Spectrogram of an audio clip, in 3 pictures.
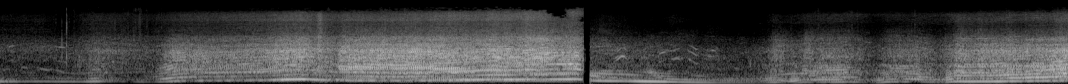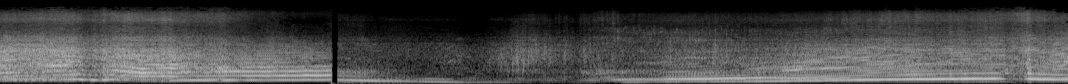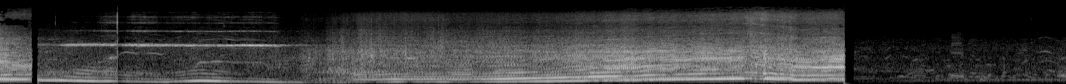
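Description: Rally car engines revving hard as several cars, one after another, brake and accelerate through a corner, the engine pitch sweeping down and climbing again with each gear change. Around two-thirds of the way through comes a steady high squeal of about two seconds.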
